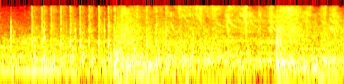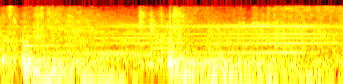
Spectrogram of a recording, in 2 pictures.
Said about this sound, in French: L'aviation les bombarde sans retenue.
